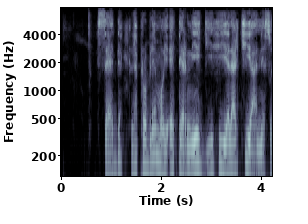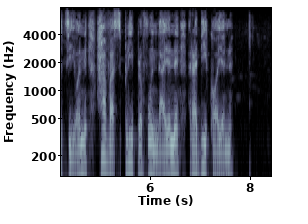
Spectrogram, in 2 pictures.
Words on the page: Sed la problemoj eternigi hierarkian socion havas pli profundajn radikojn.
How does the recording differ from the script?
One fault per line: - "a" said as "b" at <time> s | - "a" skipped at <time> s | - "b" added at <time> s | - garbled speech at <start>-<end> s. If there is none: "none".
none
